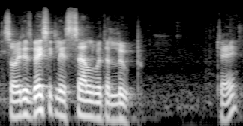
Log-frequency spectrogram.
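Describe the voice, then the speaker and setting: A middle-aged man giving a technical lecture from slides, often checking in with "okay?" and clearing his throat. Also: mid-range voice, a little fast. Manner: explanatory, checks in with frequent "okay?". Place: darkened lecture room with projector screen.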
